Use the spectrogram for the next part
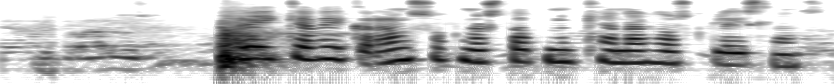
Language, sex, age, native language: Icelandic, female, 18-19, Icelandic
